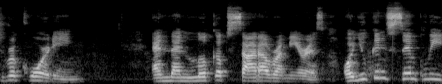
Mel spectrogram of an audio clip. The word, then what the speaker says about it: Sara: Yeah, which, by the way, she likes to pronounce her name Sara. So Sara. So it's like in English you would say SDA, I guess, like Sara.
